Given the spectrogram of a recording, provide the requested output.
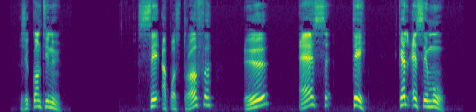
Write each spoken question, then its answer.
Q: Quel est ce mot?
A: J'espère que vous avez trouvé c'est.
